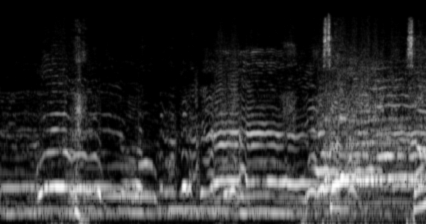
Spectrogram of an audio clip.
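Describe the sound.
A lively party crowd cheering and whooping, many voices overlapping in loud, excited shouts and chatter that build steadily over a few seconds.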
